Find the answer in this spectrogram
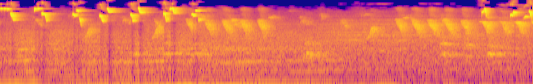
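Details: Repique-style song of a goldfinch. Quick series of high, sharply descending notes, a little more than two per second, alternating with slightly lower slurred notes, with a low hum beneath.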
